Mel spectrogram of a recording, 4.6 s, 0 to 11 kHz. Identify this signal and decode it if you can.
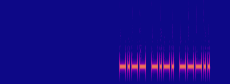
Morse code, heard as a keyed tone, about 29 wpm, 700 Hz. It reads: YC8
